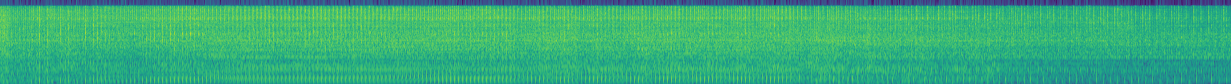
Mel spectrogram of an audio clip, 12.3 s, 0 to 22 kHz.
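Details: Troy-Bilt Tuffy tiller (model 12060), 34-year-old Tecumseh H30-35387Y single-cylinder, repaired after no compression, clone carburetor being tuned: fast even chatter settling lower after eight seconds; running fine.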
